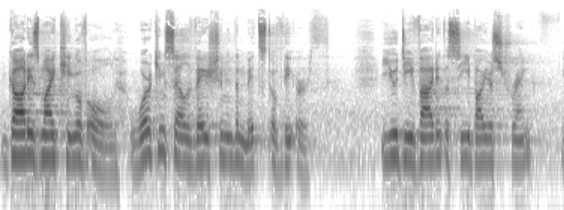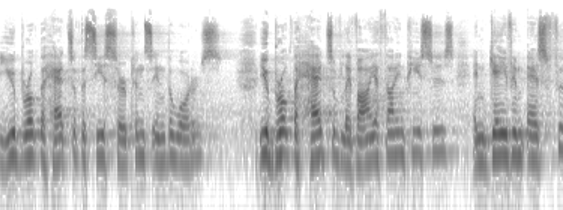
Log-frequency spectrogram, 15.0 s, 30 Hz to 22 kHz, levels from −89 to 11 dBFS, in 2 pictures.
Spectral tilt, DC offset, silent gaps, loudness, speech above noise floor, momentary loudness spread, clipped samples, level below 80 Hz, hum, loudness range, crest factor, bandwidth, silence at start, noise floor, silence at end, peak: -3.5 dB/octave; under 0.1%; none; -29 LUFS; 27 dB; 12 LU; under 0.1%; -78 dBFS; none; 3 LU; 24 dB; 16.5 kHz; 0.05 s; -57 dBFS; 0 s; -6 dBFS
